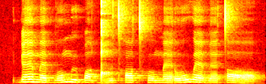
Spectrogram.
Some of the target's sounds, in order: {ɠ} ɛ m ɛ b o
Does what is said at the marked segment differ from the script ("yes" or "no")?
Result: no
